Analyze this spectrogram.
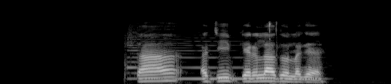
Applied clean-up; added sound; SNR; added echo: neural mask model RNNoise.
